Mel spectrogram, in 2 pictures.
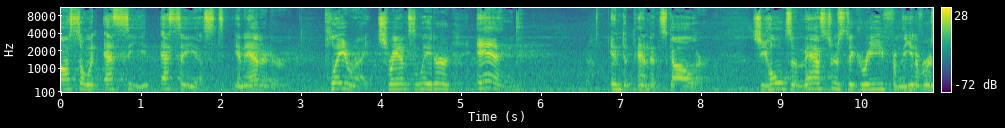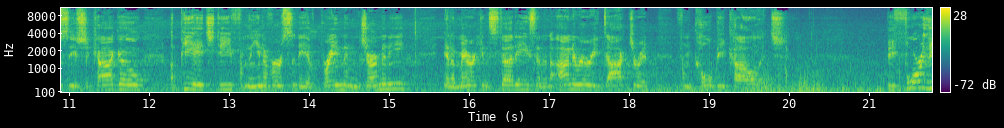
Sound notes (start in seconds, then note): none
